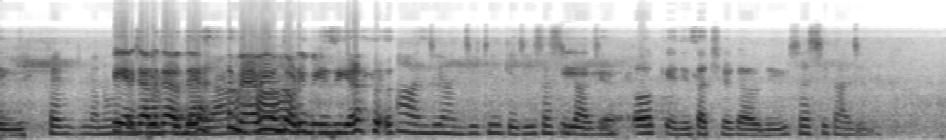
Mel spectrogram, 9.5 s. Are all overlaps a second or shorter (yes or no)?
no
